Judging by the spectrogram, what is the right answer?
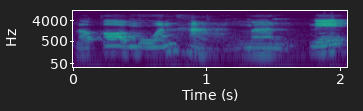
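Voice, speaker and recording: A man with a Thai accent teaching a Japanese lesson to students, friendly and repeating each word slowly for them to copy. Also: mid-range voice, sharp tone. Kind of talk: casual classroom-style video lesson. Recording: echoey room, dull lo-fi sound.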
